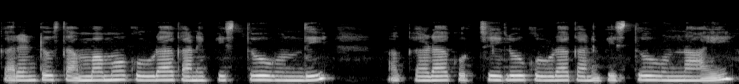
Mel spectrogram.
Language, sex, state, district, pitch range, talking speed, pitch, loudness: Telugu, female, Telangana, Mahabubabad, 190-205 Hz, 80 wpm, 195 Hz, -14 LUFS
